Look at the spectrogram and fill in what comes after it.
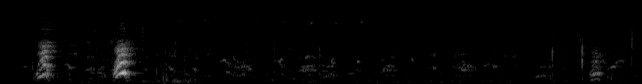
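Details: Yellow Labrador Retriever giving two short, sharp, harmonic barks in quick succession in the opening second, then a stretch of faint soft rustles and murmurs, with one more softer bark near the end.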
